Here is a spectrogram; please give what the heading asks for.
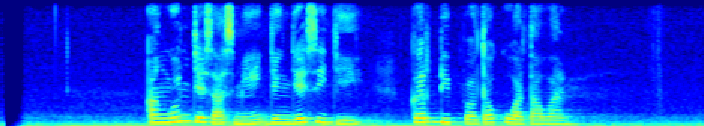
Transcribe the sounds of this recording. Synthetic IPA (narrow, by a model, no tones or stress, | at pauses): ʔaŋɡʊnt͡ʃɛsasmid͡ʒɨŋd͡ʒɛsid͡ʒikɨrdipɔt̪ɔkuwart̪awan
